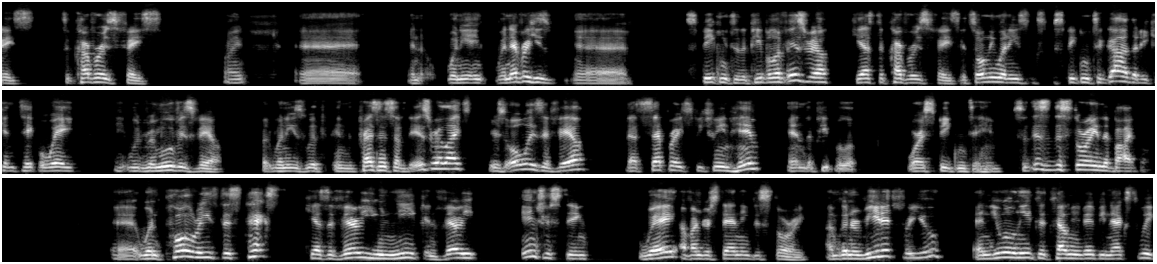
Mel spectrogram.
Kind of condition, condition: link, video call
